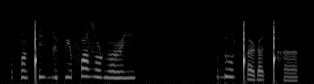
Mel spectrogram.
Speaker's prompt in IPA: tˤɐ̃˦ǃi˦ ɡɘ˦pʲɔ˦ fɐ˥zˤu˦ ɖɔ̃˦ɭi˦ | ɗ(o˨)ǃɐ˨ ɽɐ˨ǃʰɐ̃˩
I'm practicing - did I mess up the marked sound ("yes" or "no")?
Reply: yes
